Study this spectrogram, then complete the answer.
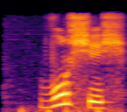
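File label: "вурсьысь", Komi, female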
